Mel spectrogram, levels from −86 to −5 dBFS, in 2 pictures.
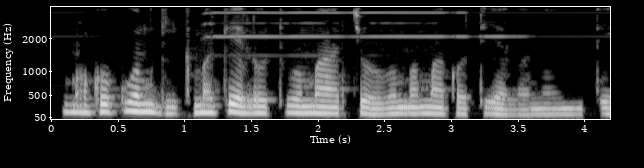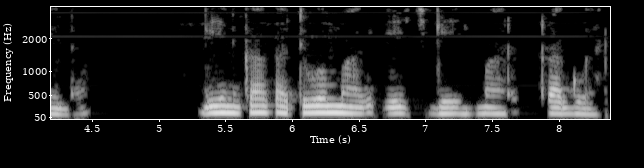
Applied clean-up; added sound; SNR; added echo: classical method spectral subtraction.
